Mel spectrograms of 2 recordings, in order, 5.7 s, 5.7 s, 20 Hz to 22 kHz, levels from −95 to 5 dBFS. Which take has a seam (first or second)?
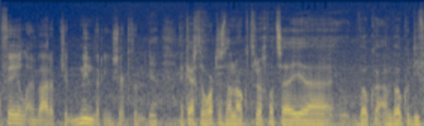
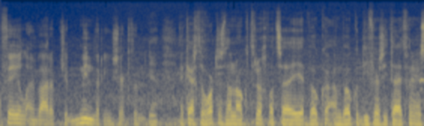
second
